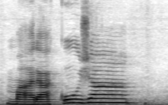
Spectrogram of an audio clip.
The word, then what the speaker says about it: maracujá: Eu sei que minha última sílaba é tônica. Maracujá. Então, a que eu falo mais tempo é o já.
